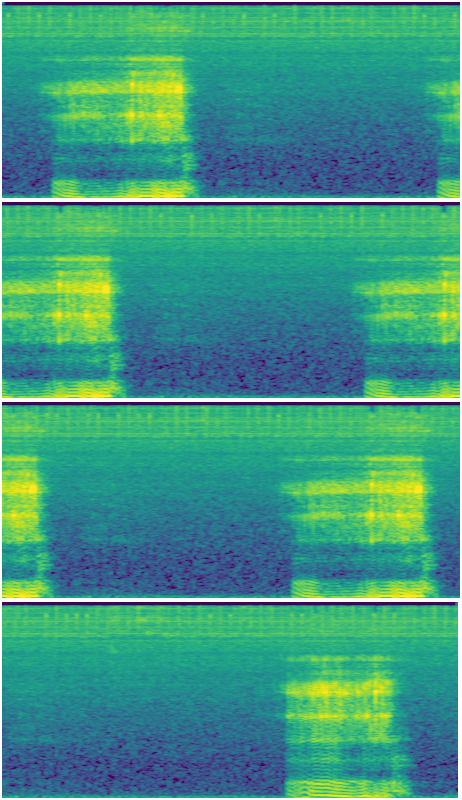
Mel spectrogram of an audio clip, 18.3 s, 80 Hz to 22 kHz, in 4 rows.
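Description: Loud, regular low rattling snores on each breath in, about 16 a minute, with quiet pauses between: snoring.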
